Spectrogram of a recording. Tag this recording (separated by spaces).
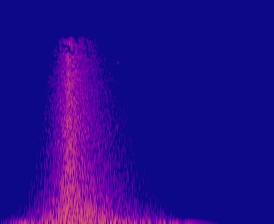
fast pass-by whoosh gust fly-by swish swoosh wind air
